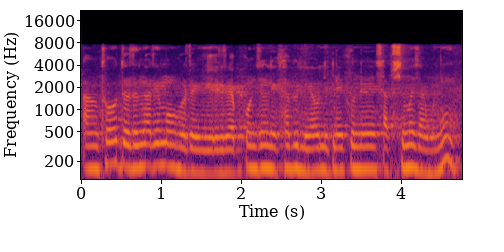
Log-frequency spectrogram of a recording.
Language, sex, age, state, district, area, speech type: Bodo, male, 30-45, Assam, Chirang, rural, spontaneous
